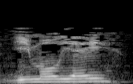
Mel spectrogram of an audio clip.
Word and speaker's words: Niemöller: Niemöller.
